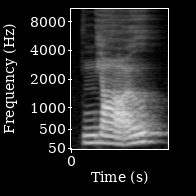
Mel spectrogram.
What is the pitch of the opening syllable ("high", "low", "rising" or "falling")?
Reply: low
